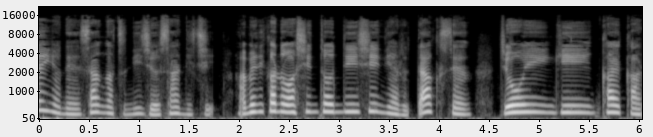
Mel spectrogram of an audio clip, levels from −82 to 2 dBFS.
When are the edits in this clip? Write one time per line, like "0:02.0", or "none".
0:01.9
